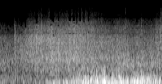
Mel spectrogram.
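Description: Surf washing up the beach, swelling over the two seconds, with wind buffeting the microphone in low rumbles.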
